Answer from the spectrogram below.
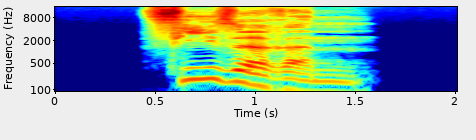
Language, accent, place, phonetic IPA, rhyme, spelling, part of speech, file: German, Germany, Berlin, [ˈfiːzəʁəm], -iːzəʁəm, fieserem, adjective, De-fieserem.ogg
- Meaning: strong dative masculine/neuter singular comparative degree of fies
